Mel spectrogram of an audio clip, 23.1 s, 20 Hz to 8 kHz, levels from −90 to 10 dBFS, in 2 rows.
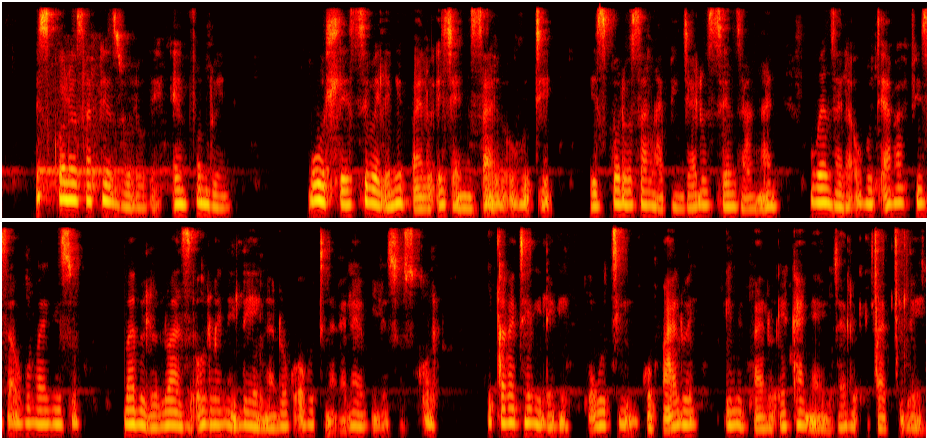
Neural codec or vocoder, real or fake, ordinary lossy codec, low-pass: vocoder, 22.05 kHz, 80 mel bands, Vocos; fake; AAC, 48 kbps; 7.2 kHz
